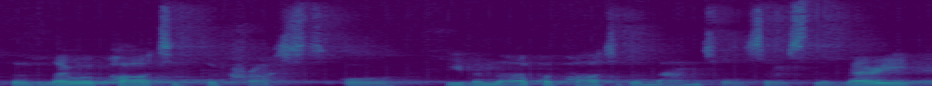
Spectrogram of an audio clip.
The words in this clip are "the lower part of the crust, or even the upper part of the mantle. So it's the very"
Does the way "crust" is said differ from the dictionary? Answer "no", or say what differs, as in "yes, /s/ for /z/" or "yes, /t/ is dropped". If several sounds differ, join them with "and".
no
